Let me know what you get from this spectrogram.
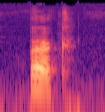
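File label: "burke", US English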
